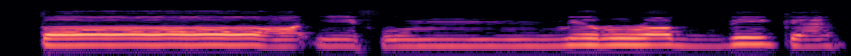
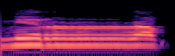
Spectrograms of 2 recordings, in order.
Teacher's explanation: Dengung lama tak boleh. Dia touch and go.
